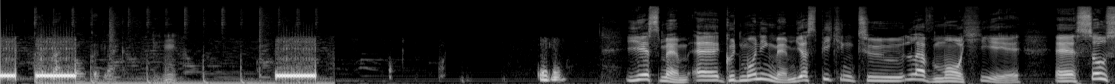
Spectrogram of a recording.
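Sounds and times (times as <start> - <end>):
telephone ringback tone on an outgoing call heard through the line: 0.0 - 0.8, 2.8 - 3.2
speech: 6.3 - 11.1.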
